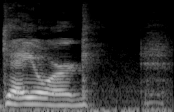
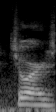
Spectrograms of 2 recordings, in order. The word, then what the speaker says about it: Georg: georg oh i forgot she called him gayorg george sorry i'm saying it wrong it's really exciting for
